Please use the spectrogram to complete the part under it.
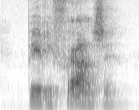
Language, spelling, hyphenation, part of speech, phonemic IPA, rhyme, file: Dutch, perifrase, pe‧ri‧fra‧se, noun, /ˌpeː.riˈfraː.zə/, -aːzə, Nl-perifrase.ogg
- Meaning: periphrasis, circumlocution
